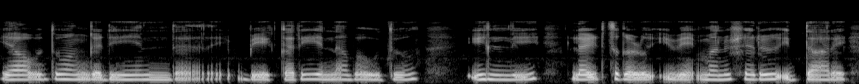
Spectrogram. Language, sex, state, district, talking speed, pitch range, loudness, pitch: Kannada, female, Karnataka, Bidar, 75 wpm, 215-235 Hz, -17 LUFS, 225 Hz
